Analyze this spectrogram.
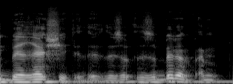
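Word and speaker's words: בראשית: Like, for example, when you say the word bereshit, you don't say breshit, you don't say bereshit, or so. It's very difficult to pronounce without it. It's really bereshit.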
